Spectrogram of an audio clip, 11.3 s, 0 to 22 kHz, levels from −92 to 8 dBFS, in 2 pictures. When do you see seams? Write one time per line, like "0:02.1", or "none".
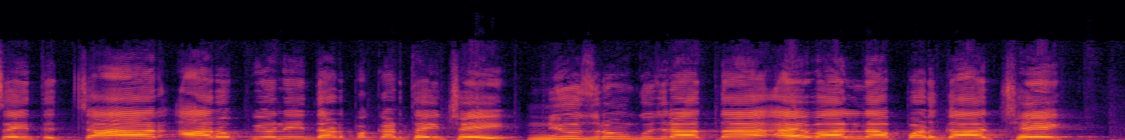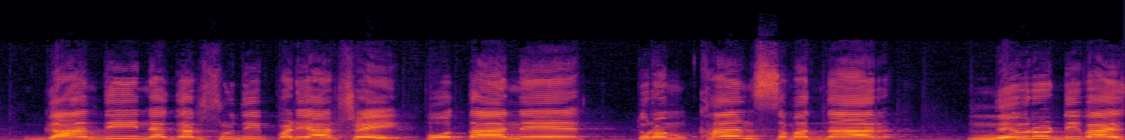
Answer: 0:02.6
0:07.7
